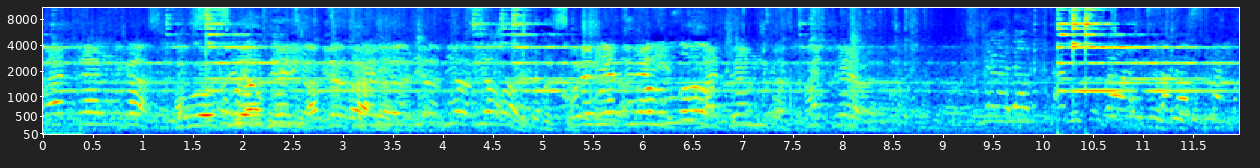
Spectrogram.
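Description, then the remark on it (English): A water seller's (girab's) small bell, his signature sound, rings in quick, repeated bright jingles in an alleyway of the Medina over the steady murmur of a busy market crowd, with voices chattering throughout and a louder burst of ringing near the end. “That's the girab, who carries a goatskin full of water and dispenses it in a brass cup to anyone who requires a drink.”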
